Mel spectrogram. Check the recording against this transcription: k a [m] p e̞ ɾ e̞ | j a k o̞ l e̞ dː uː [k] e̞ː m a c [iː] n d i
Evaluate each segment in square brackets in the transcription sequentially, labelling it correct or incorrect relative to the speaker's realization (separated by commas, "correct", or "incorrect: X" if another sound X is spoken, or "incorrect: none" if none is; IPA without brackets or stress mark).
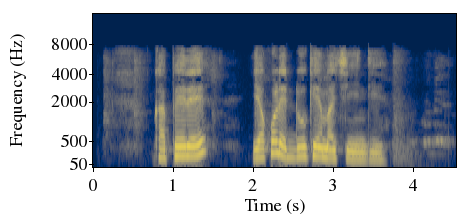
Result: incorrect: none, correct, correct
